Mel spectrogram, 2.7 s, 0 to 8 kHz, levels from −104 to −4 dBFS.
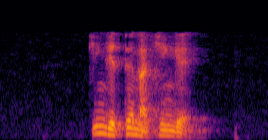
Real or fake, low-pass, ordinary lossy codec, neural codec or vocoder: real; 7.2 kHz; AAC, 16 kbps; none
